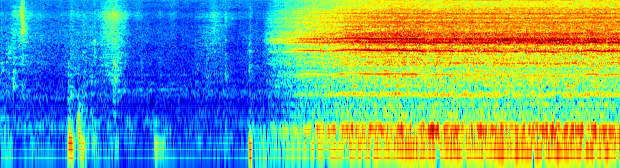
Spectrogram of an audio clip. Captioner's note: drill whirring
